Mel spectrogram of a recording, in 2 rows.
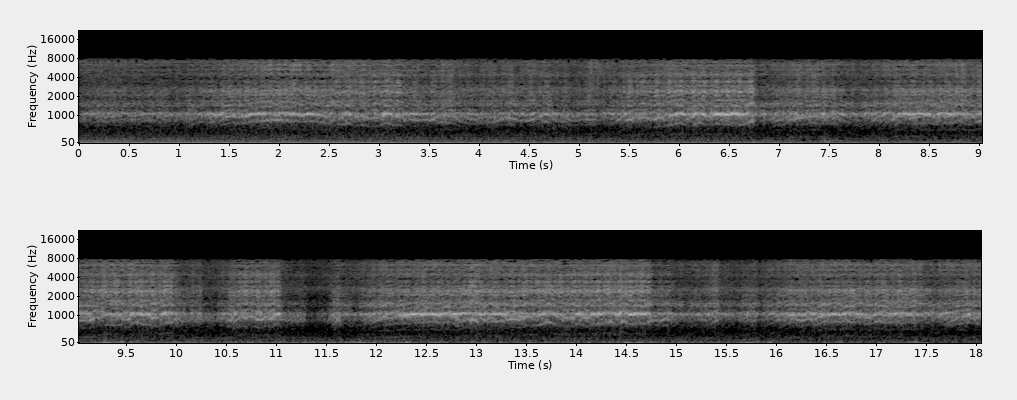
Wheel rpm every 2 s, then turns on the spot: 50, 50, 50, 50, 60, 40, 70, 40, 60.
none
